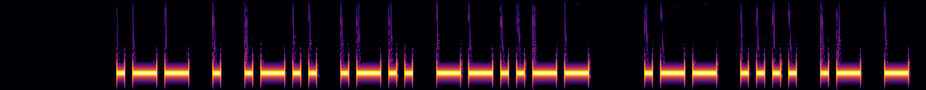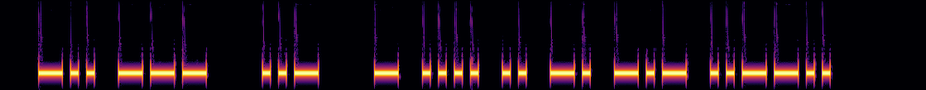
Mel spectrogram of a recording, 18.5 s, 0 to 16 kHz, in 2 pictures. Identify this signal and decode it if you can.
Morse code, heard as a keyed tone, about 15 wpm, 700 Hz. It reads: WELL, WHAT DO U THINK?
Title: Sentences from Top 200 Words and Abbreviations 15wpm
